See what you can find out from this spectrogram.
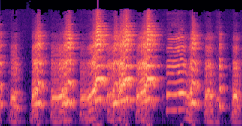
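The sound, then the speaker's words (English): A short handheld Ion Canada goose call, made for one-handed use by field goose hunters, blown in a quick series of sharp, nasal honks and clucks, loud, with a rapid choppy rhythm over about two seconds and no talking. “And I say goose call, Canada goose, the original goose.”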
